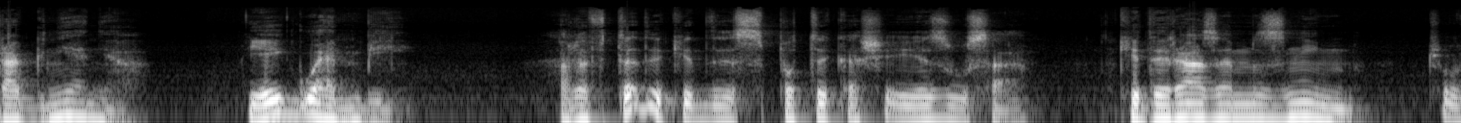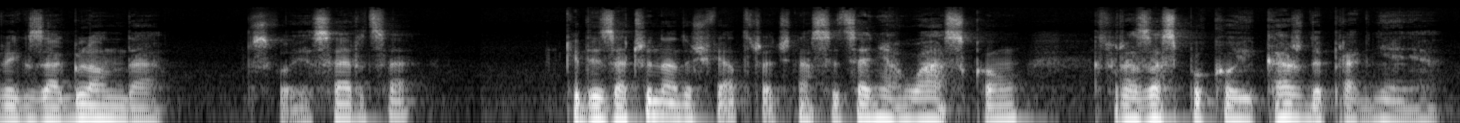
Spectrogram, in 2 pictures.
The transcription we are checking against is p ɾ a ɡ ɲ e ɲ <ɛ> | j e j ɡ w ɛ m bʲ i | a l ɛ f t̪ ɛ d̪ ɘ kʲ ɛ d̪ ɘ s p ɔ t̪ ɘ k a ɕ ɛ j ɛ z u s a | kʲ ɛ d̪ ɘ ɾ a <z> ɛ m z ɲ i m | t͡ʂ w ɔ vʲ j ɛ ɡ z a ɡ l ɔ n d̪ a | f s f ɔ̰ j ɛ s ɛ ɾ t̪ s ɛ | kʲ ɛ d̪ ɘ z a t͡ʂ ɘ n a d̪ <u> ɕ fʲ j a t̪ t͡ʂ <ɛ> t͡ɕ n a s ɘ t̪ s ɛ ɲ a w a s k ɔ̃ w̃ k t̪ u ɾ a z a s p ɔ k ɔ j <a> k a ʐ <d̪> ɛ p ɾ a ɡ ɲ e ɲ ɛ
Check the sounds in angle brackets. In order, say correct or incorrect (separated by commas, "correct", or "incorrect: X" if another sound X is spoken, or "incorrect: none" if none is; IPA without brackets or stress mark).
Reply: incorrect: a, correct, incorrect: ɔ, incorrect: a, incorrect: i, correct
